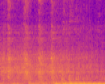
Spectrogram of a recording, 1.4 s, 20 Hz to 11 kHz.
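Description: A Honda Fan 160 motorcycle with a noisy engine cranks and catches, the starter whirring briefly before the engine fires and settles into a loud, close idle.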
